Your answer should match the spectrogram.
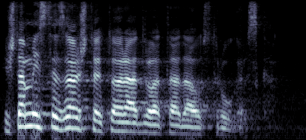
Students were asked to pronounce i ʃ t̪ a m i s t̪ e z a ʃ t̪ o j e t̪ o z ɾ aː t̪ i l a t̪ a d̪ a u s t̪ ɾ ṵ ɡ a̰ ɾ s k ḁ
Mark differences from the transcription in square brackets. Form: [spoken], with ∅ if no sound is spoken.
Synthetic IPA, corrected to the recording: i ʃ t̪ a m i s t̪ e z a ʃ t̪ o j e t̪ o [∅] ɾ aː [d̪] i l a t̪ a d̪ a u s t̪ ɾ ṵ ɡ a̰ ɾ s k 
